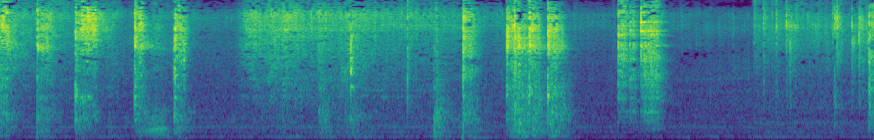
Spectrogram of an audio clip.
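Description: Metal spoon scraping and stirring pieces of pork fat around a wok, the strokes clattering on the pan over the sizzle of frying as the fat renders out and the pieces crisp. The stirring strokes come in clusters, with a quieter stretch of plain sizzling about six seconds in.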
